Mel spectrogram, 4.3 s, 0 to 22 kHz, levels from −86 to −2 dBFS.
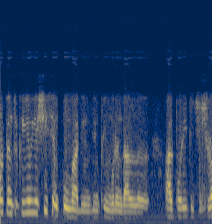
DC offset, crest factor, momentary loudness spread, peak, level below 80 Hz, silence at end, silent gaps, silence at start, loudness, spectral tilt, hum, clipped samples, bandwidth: under 0.1%; 16 dB; 11 LU; -10 dBFS; -66 dBFS; 0 s; none; 0 s; -27 LUFS; -6.5 dB/octave; 50 Hz at -65 dBFS; under 0.1%; 12.5 kHz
